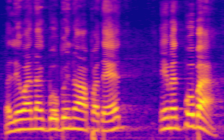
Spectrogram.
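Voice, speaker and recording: Man, Filipino accent, pastor, Bible-teaching sermon, calls for amens, slow stressed phrases. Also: high-pitched, steady tone. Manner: mixes Tagalog and English, calls for amens, stretches key words slowly.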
